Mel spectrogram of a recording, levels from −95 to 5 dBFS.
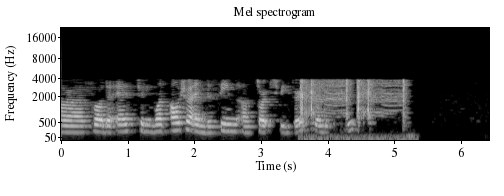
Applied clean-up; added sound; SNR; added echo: classical method Wiener filter.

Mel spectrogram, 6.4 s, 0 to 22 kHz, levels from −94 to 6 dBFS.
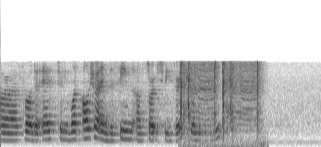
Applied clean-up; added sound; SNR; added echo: none; Camera; 1 dB; none.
